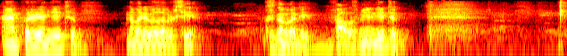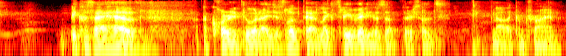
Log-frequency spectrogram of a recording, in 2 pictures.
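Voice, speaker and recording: A man's voice: sits low, fairly even intonation, a little fast, long pauses, slightly rough. A middle-aged man from Peru, talking to camera in a casual, earnest, reflective monologue. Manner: earnest, reflective, thinking aloud. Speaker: vlogger.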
